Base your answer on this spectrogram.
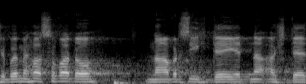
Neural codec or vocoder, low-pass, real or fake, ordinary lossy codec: none; 14.4 kHz; real; Opus, 16 kbps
